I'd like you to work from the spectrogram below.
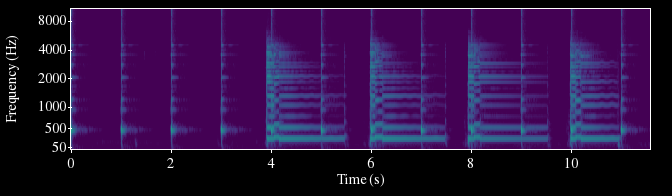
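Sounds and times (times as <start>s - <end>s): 
slow blues guitar: 3.9s - 11.0s.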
